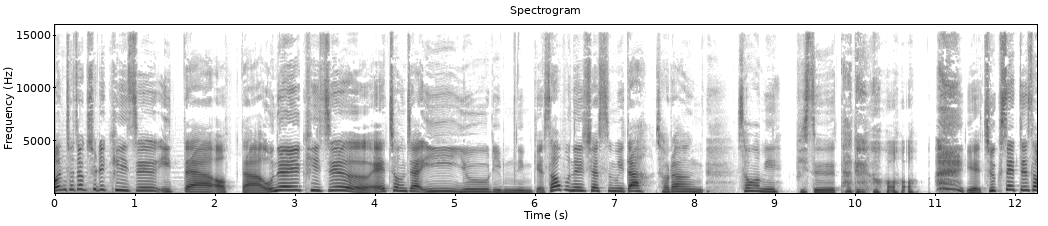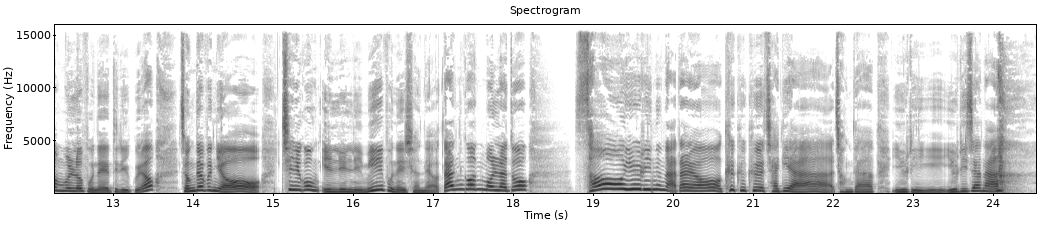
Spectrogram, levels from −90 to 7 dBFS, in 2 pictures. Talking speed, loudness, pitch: 225 characters per minute, -21 LUFS, 255 Hz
